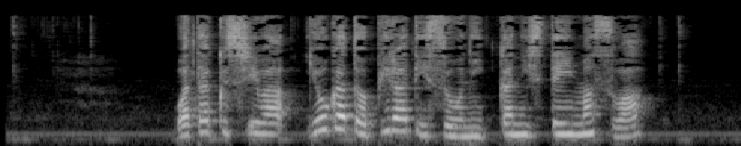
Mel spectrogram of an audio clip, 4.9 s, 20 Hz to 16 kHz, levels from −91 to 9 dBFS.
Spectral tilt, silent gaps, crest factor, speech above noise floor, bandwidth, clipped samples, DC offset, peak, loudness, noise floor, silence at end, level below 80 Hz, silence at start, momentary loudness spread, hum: -2 dB/octave; none; 22 dB; 36 dB; 11.5 kHz; under 0.1%; under 0.1%; -2 dBFS; -22 LUFS; -58 dBFS; 0.65 s; -66 dBFS; 1.2 s; 6 LU; none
